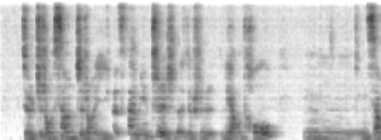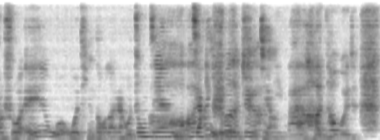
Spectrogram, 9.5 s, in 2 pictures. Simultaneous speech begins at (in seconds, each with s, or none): 6.6 s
